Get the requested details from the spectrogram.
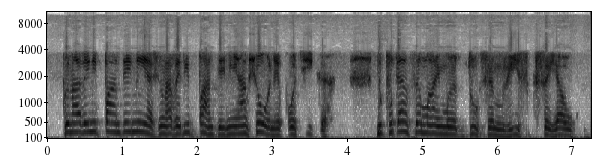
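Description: A man keeps a moderate speed as noticeable background noise carries on around him. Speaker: retired army NCO. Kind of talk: call-in testimony.

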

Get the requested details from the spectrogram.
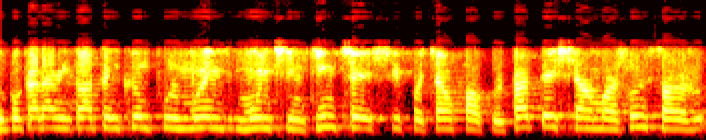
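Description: A man's high-pitched voice. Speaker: caller, engineer. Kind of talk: call-in testimony. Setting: phone call. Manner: halting.

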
